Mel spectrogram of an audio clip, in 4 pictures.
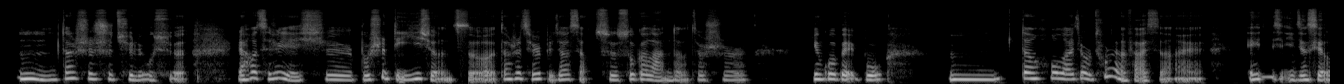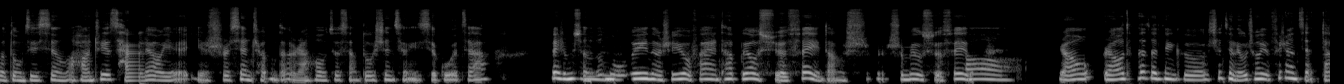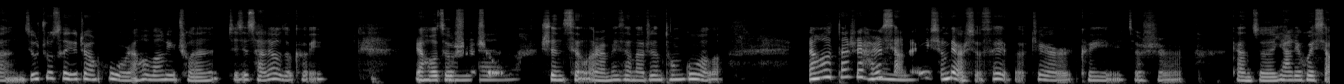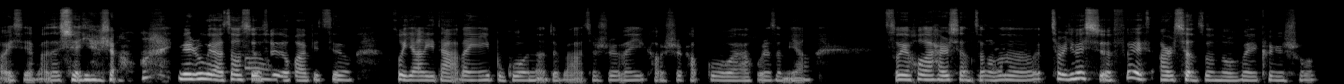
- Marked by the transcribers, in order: other background noise; laughing while speaking: "在学业上"
- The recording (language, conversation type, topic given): Chinese, podcast, 去过哪个地方至今仍在影响你？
